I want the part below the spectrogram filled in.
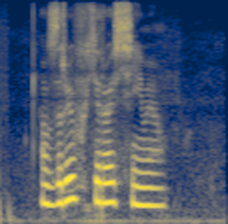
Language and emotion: Russian, neutral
